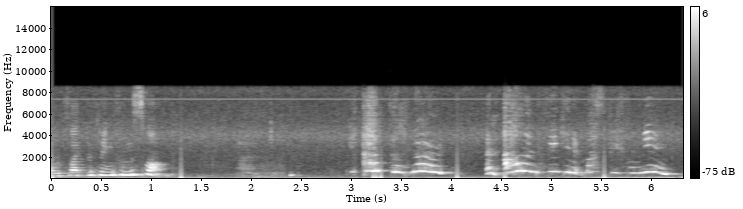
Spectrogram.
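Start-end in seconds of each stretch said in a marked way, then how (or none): 3.0-6.2 very high-pitched, irritating mimicry of a rival; mock her in a squeaky chipmunk voice. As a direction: chipmunk on acid. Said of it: "she has the most irritating voice".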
